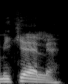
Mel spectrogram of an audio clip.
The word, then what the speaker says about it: Michele: think it's the musical sound, Michele.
